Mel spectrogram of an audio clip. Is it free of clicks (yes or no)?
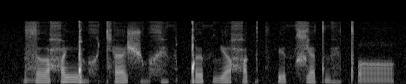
no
